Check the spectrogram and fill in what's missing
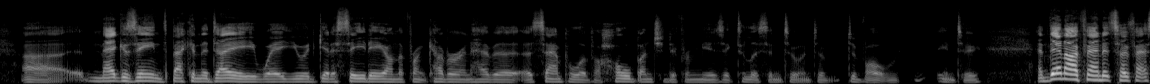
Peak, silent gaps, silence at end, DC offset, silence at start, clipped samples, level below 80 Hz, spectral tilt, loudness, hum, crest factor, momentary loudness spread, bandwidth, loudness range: -6 dBFS; none; 0 s; under 0.1%; 0 s; under 0.1%; -76 dBFS; -3.5 dB/octave; -28 LUFS; none; 26 dB; 21 LU; 16.5 kHz; 16 LU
